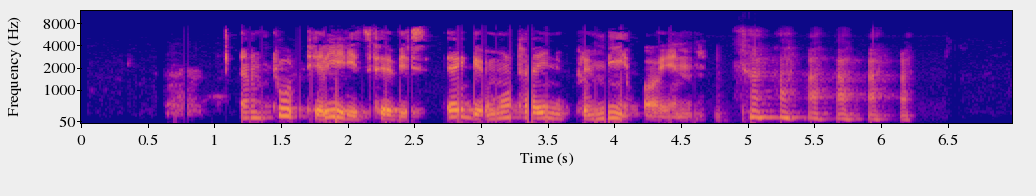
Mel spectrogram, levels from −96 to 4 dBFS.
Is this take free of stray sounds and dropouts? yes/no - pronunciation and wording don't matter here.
no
